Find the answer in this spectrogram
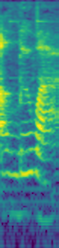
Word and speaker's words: Alua: adored then for something a little different is a Lua it's spelled a-l-u-a alua another very dreamy very soft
